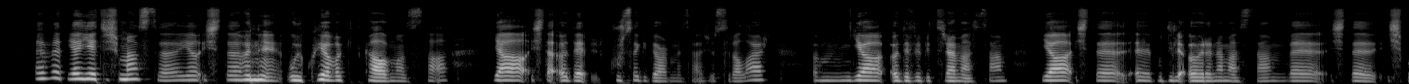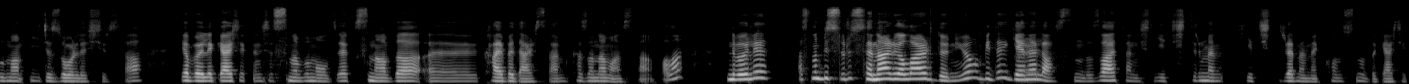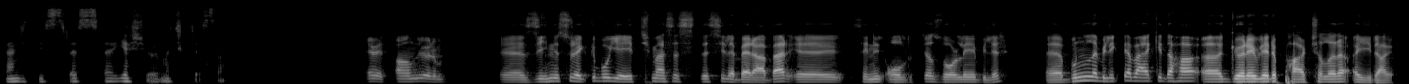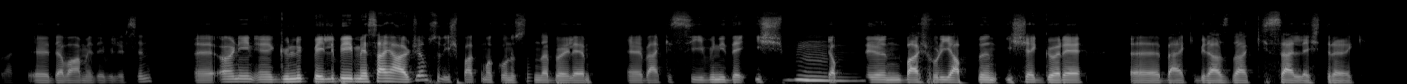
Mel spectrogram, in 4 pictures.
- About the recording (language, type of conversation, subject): Turkish, advice, Gün içinde bunaldığım anlarda hızlı ve etkili bir şekilde nasıl topraklanabilirim?
- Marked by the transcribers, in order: other background noise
